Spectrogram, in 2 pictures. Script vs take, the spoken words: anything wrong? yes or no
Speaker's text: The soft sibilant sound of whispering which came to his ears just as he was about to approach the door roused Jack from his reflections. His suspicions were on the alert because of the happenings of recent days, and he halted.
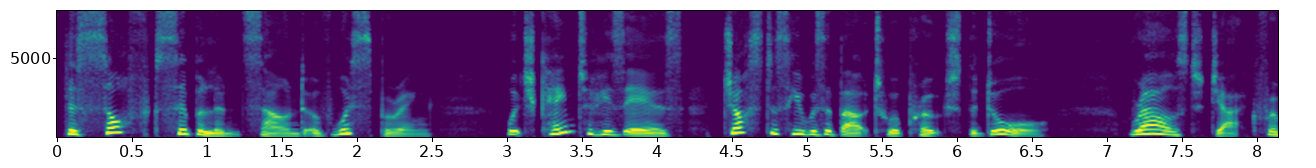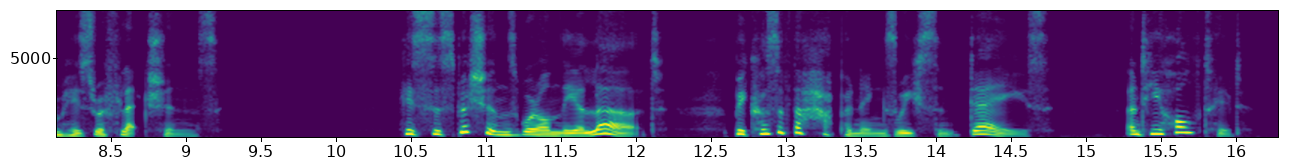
yes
